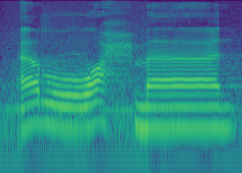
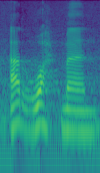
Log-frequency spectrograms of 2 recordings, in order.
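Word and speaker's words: الرحمن: arwah arwah Harusnya apa ya ar-rahman ya bukan ar-rahman arwah harusnya gimana ratazimnya Allah ya ya mungkin jamaah jarang ya mendapati tapi kami biasanya yang menerima setoran ya itu kadang mendapati sebagian penuntut ilmu membacanya Apa arwahman jadi kayak ada wawunya ya arwah arwah gitu ya arwah harusnya bagaimana tanpa mencucu dan apa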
